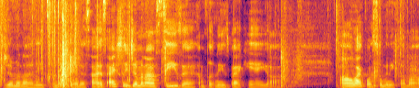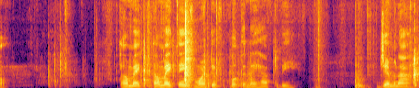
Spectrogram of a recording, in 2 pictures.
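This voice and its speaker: Gravelly, stuffy-nosed woman reading tarot. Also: low-pitched, steady tone, moderate pace, pauses often, heavy background noise. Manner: chatty, addresses viewers directly. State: stuffy, nasal from sinus trouble. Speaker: tarot reader hosting a livestream. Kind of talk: casual live tarot reading.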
